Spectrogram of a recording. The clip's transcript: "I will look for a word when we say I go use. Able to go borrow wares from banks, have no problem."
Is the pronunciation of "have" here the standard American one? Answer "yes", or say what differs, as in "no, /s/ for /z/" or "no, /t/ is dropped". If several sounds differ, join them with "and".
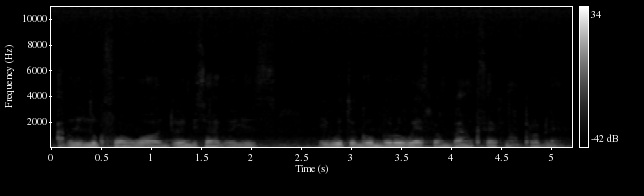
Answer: no, /f/ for /v/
